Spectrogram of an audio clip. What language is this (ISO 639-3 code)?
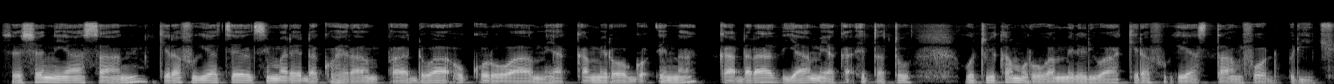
kik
